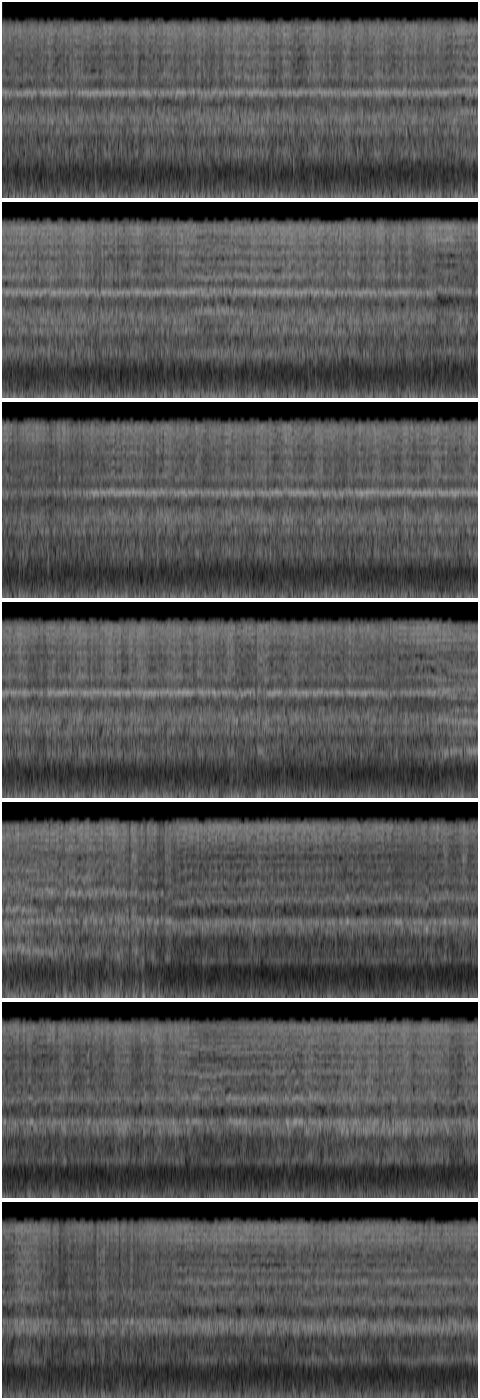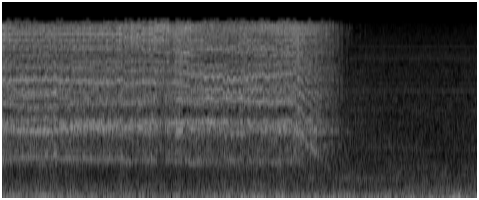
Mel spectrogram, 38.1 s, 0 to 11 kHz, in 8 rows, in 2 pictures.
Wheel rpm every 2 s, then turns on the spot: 200, 200, 200, 200, 200, 200, 200, 200, 200, 200, 180, 170, 170, 170, 170, 170, 170, 170, 40.
none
